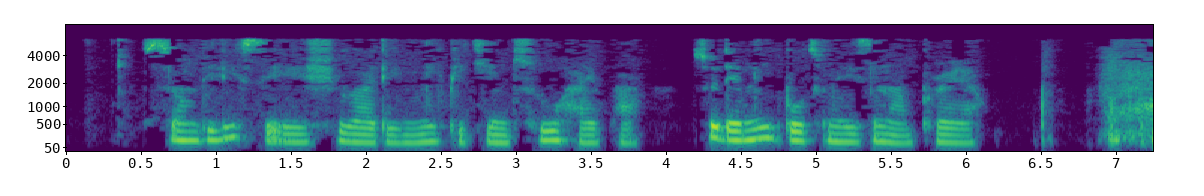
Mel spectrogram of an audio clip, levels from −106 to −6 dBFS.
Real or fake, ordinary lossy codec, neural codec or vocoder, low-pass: real; MP3, 24 kbps; none; 7.2 kHz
